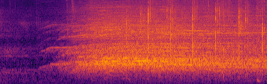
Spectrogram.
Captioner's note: cheers, applause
